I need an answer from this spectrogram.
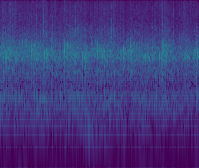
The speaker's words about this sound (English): Look at all those moms. Let's give them a round of applause, shall we?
